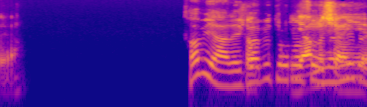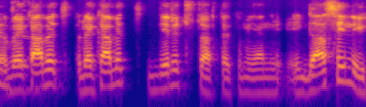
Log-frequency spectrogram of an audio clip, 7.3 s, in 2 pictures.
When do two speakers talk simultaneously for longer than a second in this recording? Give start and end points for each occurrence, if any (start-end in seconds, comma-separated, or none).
2.4-3.9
